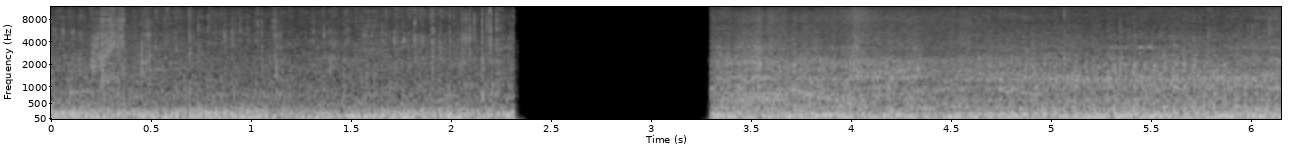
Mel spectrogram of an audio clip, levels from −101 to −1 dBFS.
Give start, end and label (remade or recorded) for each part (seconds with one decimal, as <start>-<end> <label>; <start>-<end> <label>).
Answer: 0.0-3.4 recorded; 3.4-4.6 remade; 4.6-6.2 recorded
